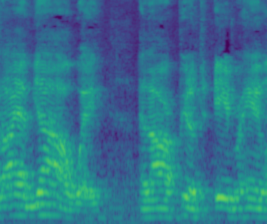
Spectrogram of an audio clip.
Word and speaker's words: Yahweh: of Yahweh it said the modern read Jehovah the King James version see that's that's erroneous okay but the correct ancient and sacred form is the original see Yahweh all right simple just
